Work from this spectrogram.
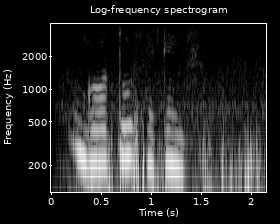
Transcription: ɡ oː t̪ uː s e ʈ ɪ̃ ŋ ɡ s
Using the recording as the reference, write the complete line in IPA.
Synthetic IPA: ɡ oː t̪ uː s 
